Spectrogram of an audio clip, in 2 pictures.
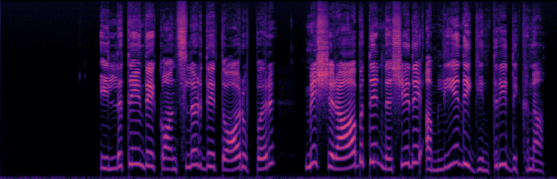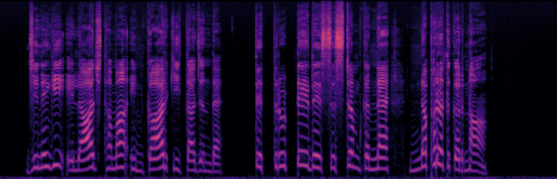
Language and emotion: Dogri, disgusted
